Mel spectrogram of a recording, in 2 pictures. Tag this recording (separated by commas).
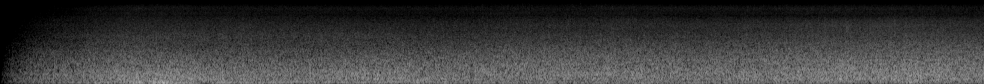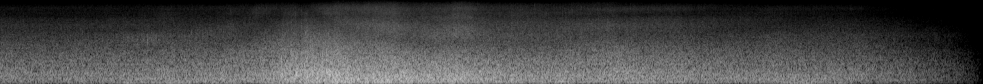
Ocean, Water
